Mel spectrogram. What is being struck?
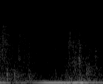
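Nothing is struck.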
